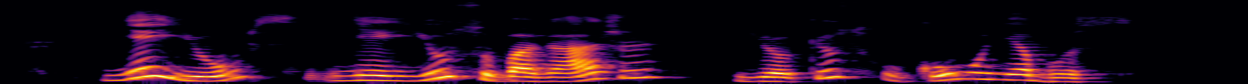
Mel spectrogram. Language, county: Lithuanian, Vilnius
